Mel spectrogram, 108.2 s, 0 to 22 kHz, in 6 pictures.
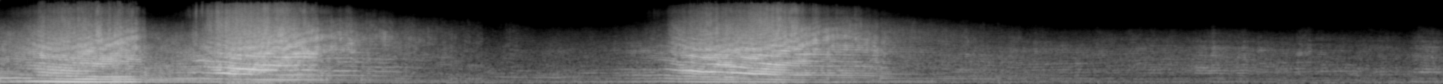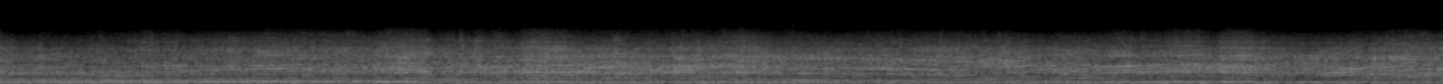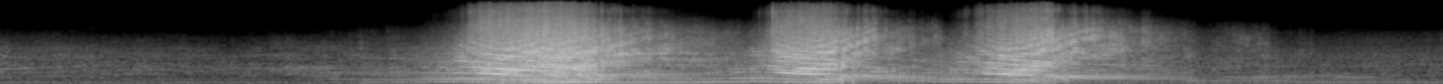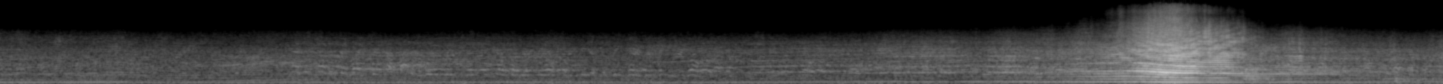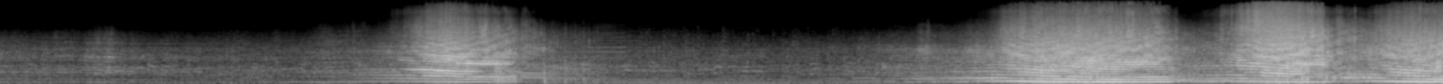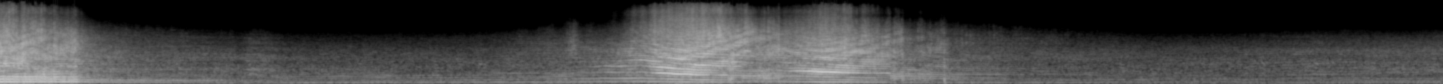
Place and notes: {
  "title": "Unnamed Road, Derby, UK - british motorcycle grand prix 2006 ... motogp qual ...",
  "date": "2006-07-01 14:00:00",
  "description": "british motorcycle grand prix 2006 ... motogp qual ... one point stereo mic to minidisk ... some distant commentary ...",
  "latitude": "52.83",
  "longitude": "-1.37",
  "altitude": "81",
  "timezone": "Europe/London"
}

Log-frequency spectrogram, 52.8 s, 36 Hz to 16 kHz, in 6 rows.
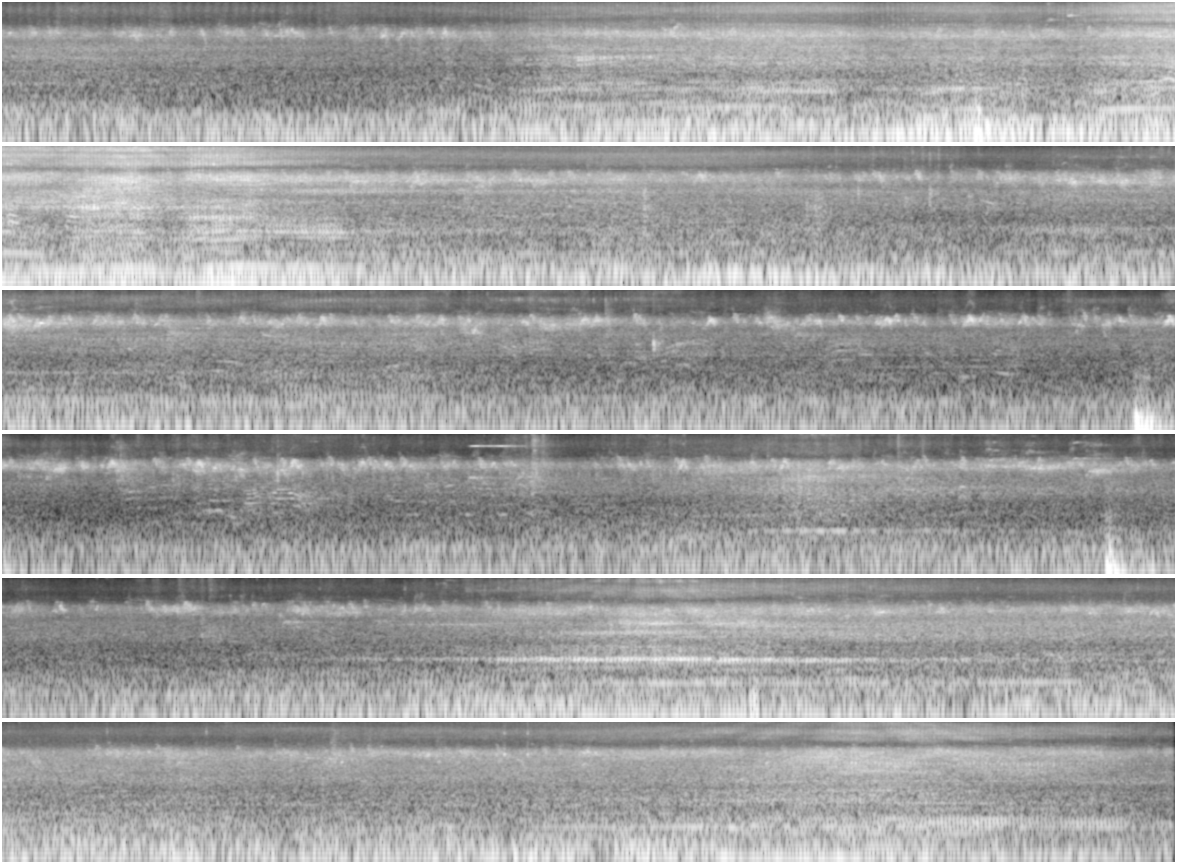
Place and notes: {
  "title": "Ershui Station, 二水鄉 - Square in the station",
  "date": "2018-02-15 08:48:00",
  "description": "In the Square in the station, lunar New Year, Traffic sound, Bird sounds\nBinaural recordings, Sony PCM D100+ Soundman OKM II",
  "latitude": "23.81",
  "longitude": "120.62",
  "altitude": "85",
  "timezone": "Asia/Taipei"
}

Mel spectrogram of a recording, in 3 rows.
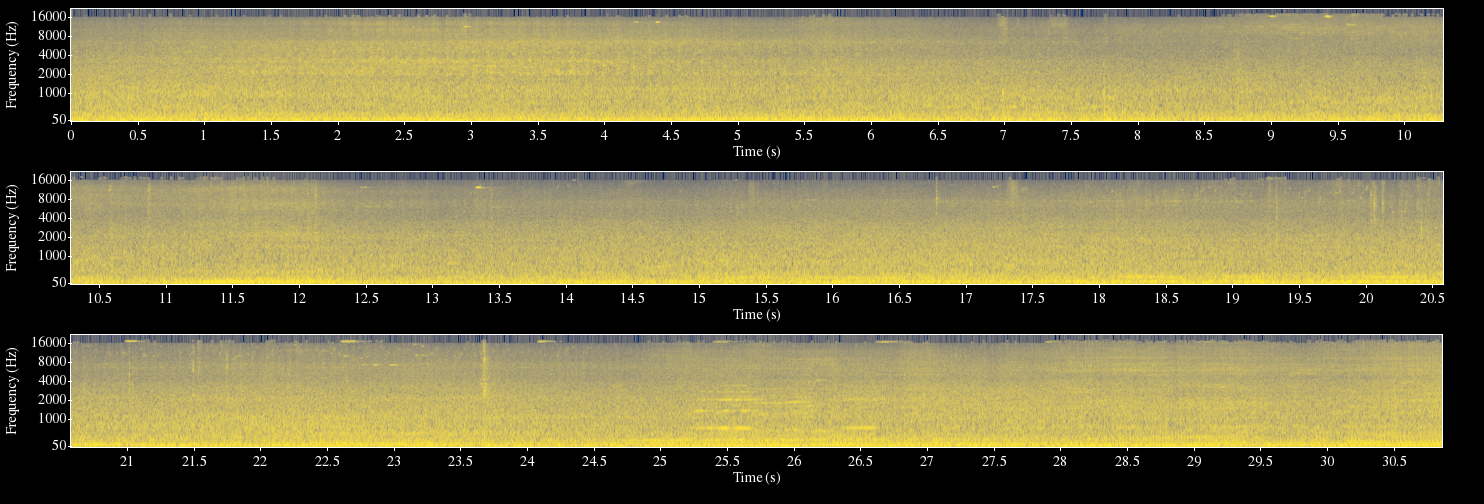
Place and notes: {
  "title": "Ak., Bogotá, Colombia - Crowded Atmosphere - Bogota Street",
  "date": "2021-05-09 18:30:00",
  "description": "You will hear: various types of vehicles, large and small, car, trucks, bicycles, motorcycles, all of these at different speeds, light wind, horn, dog.",
  "latitude": "4.69",
  "longitude": "-74.04",
  "altitude": "2554",
  "timezone": "America/Bogota"
}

